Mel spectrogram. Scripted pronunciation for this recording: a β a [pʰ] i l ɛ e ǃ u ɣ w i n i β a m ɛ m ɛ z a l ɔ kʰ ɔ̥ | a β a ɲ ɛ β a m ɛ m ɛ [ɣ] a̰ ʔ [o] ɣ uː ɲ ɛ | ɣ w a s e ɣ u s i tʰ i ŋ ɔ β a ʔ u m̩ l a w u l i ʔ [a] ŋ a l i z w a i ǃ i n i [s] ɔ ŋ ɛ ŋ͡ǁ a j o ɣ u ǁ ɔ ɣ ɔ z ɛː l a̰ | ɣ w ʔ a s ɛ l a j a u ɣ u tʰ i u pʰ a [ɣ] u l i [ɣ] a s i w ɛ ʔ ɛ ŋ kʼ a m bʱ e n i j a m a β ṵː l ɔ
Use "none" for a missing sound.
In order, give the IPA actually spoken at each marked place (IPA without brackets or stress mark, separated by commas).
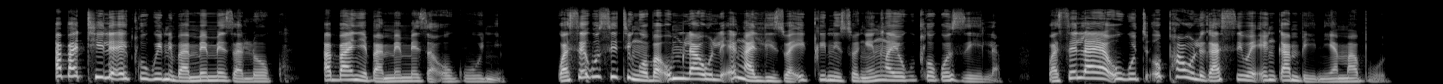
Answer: tʰ, z, o, ɛ, s, w, ɣ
